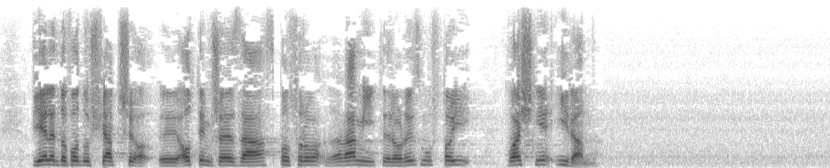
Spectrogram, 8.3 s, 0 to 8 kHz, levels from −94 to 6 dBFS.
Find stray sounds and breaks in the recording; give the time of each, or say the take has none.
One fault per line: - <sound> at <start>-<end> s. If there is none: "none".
none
